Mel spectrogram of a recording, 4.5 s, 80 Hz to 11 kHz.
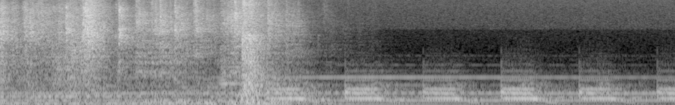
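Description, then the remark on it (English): A burst of rattling clatter gives way to an exospheric disturbance alarm: steady electronic tones pulsing in a regular repeating pattern, each pulse ending in a short downward-sliding chirp, with no voices. “K9, that's the exospheric disturbance alarm, and I'm rather busy.”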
